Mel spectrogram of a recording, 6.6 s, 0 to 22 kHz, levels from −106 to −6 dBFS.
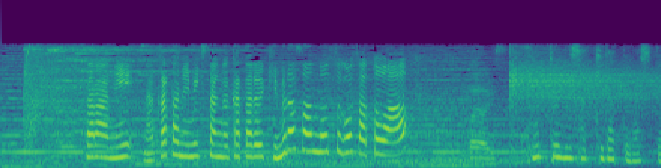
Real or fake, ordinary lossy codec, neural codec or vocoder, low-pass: real; none; none; 7.2 kHz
